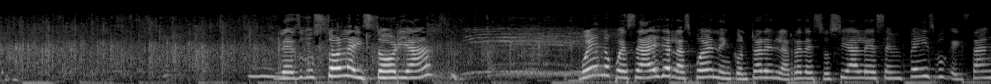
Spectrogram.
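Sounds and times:
audience applause: 0:00.0 - 0:05.9
speech: 0:02.5 - 0:04.5, 0:05.8 - 0:09.9.

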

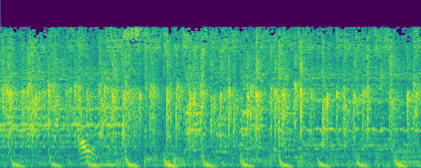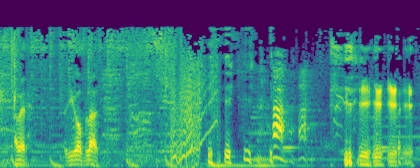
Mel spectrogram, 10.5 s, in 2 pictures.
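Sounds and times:
applause: 0:00.0 - 0:05.7
speech: 0:01.0 - 0:01.7, 0:05.5 - 0:06.8, 0:07.8 - 0:10.5
laughter: 0:08.0 - 0:10.5.

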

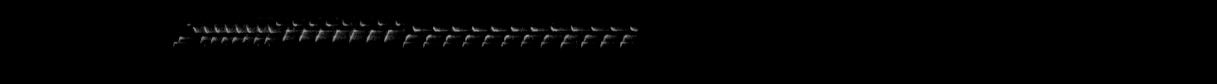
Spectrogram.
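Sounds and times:
European goldfinch singing high ringing twitters: 0:01.8 - 0:06.4.

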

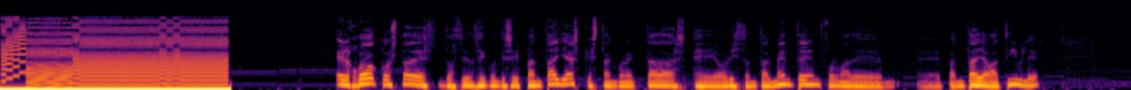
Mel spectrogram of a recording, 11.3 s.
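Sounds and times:
retro video game synthesized Tarzan-style yell: 0:00.0 - 0:02.3
speech: 0:03.4 - 0:10.5.

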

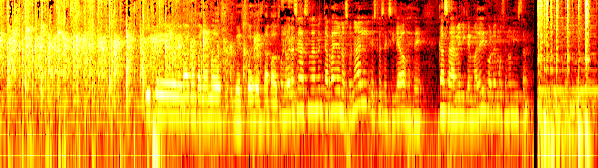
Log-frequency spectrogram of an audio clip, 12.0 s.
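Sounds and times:
audience applause: 0:00.0 - 0:05.6
speech: 0:02.9 - 0:11.6.

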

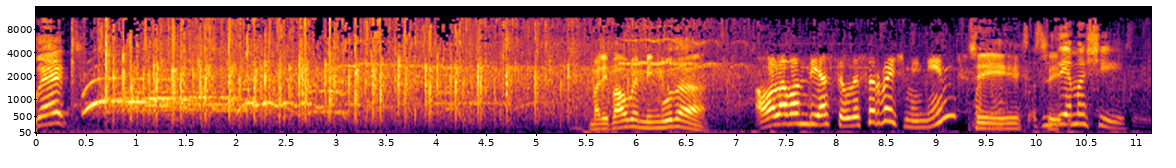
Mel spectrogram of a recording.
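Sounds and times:
speech: 0:00.0 - 0:00.7, 0:05.5 - 0:11.0
loud audience applause: 0:00.4 - 0:07.7.

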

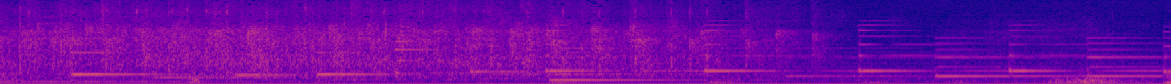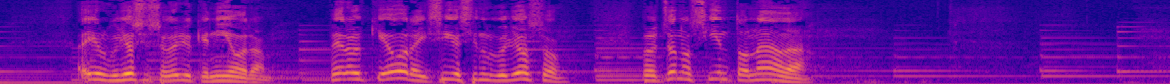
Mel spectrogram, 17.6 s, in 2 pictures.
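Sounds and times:
audience applauding loudly: 0:00.0 - 0:06.4
speech: 0:09.4 - 0:15.0.

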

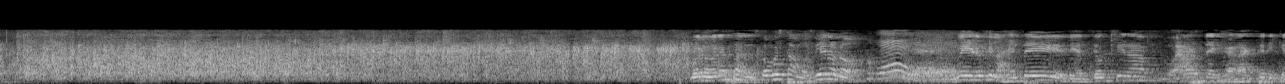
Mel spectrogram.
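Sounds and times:
strong audience applause: 0:00.0 - 0:07.7
speech: 0:06.9 - 0:12.8.

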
